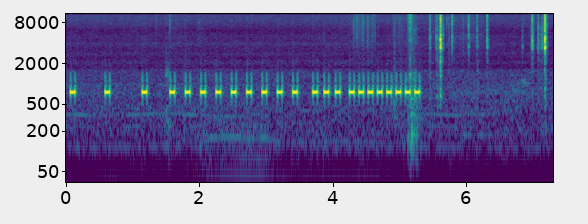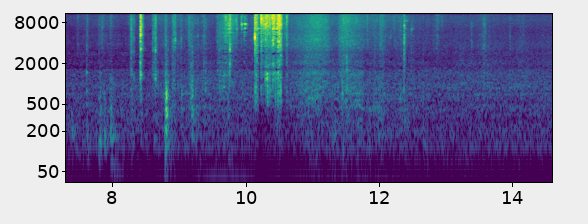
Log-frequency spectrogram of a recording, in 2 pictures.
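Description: Car parking-sensor warning beeping, one tone repeating faster and faster as the car reverses closer to an obstacle, stopping about five seconds in. After it come a few scattered clicks and a short hiss around ten seconds in.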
